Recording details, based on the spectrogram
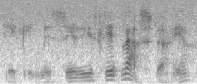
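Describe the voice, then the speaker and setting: An actor playing a bitter, fearful older widower in a British radio drama, sardonic and emphatic, halting when troubled. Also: male voice, medium pitch, big pitch swings, slightly rough. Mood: scornful, bitter.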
